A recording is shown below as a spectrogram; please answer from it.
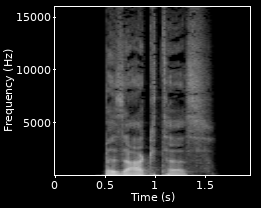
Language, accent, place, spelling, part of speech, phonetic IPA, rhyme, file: German, Germany, Berlin, besagtes, adjective, [bəˈzaːktəs], -aːktəs, De-besagtes.ogg
- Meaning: strong/mixed nominative/accusative neuter singular of besagt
